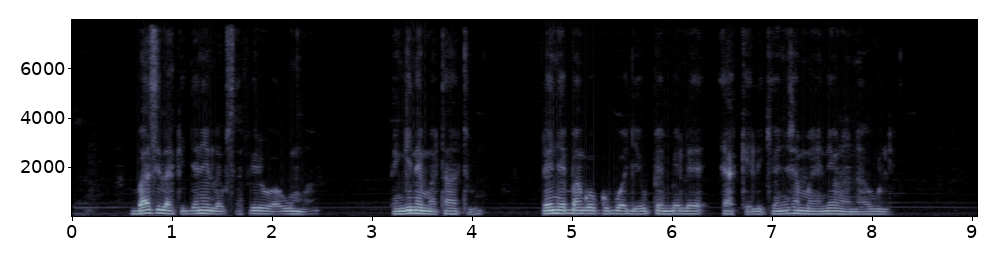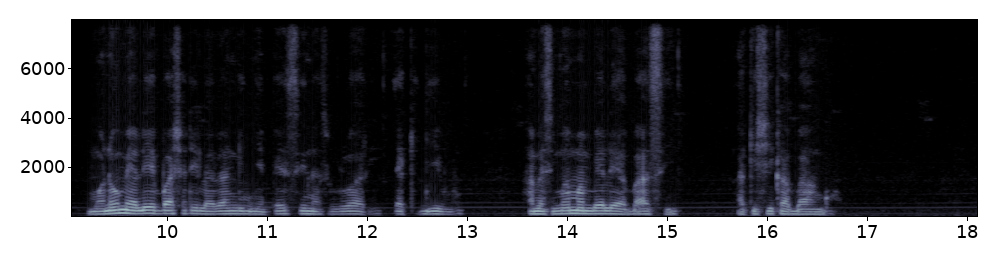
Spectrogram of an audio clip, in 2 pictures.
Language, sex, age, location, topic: Swahili, male, 25-35, Nairobi, government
